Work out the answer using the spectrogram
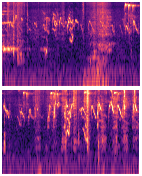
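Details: Young francolin chicks, kept and cared for, give many soft high peeping calls in quick overlapping bursts, with a brief rustle in the middle.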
